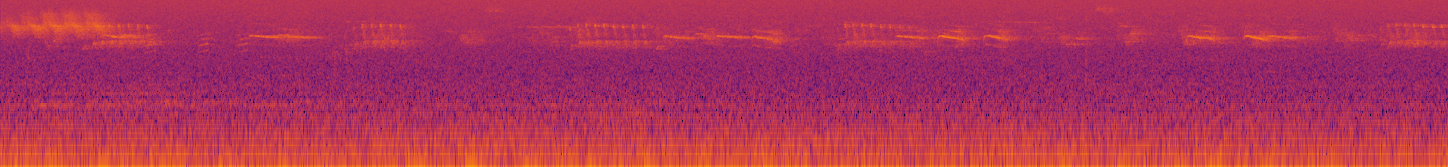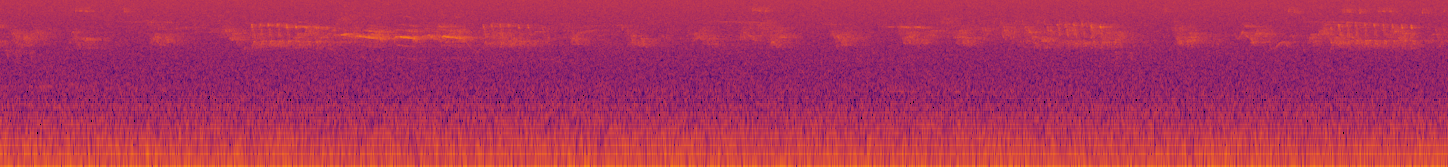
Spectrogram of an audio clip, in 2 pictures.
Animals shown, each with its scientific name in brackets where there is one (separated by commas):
Ovenbird (Seiurus aurocapilla), Blue Jay (Cyanocitta cristata), Red-breasted Nuthatch (Sitta canadensis), Black-throated Green Warbler (Setophaga virens), American Robin (Turdus migratorius), Red-eyed Vireo (Vireo olivaceus), Rose-breasted Grosbeak (Pheucticus ludovicianus)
